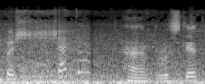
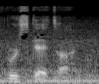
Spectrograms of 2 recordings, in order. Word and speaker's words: bruschetta: eat at pizza chiro this is the bashetto i don't know not sure i'm gonna ask him how to pronounce it okay so we asked the guy how to pronounce it and it is bruschetta okay anyway go ahead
